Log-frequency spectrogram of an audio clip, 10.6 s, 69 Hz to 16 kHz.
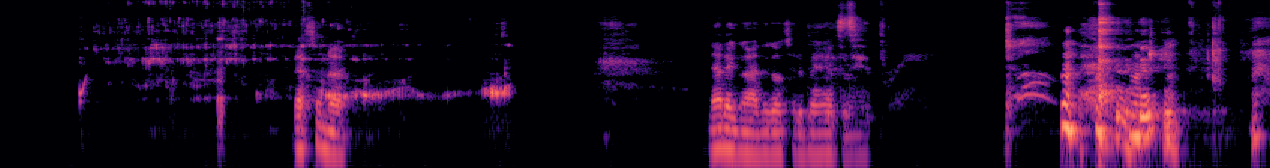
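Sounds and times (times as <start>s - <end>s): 
wine pouring into a glass: 0.6s - 4.3s
speech: 2.4s - 3.0s, 5.9s - 7.5s, 8.8s - 10.5s.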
